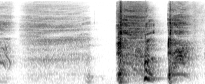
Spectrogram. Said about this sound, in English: Excuse the cough. I have COVID right now.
